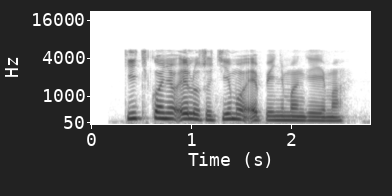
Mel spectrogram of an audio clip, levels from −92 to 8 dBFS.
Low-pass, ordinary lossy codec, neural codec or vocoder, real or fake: 5.4 kHz; Opus, 64 kbps; none; real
